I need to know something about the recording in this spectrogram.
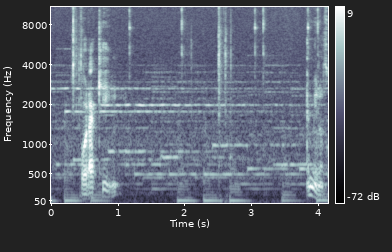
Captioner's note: typing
